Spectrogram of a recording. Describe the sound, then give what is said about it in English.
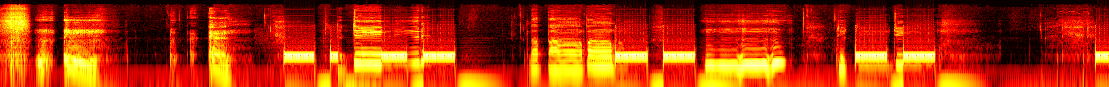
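A phone call rings out on the EE network. Steady low ringback tones repeat in pairs over several cycles, with voices talking between and over them. “Let's go try and ring him up.”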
